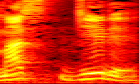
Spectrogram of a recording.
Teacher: মাস সিনটা পাতলা করবেন, স যেন না হয়ে যায়, মাস জিদে, জিম জিব্বার মধ্যখান উপতালের সঙ্গে লাগিয়ে উচ্চারণ করবেন, যা যেন না হয়ে যায়, মাস জিদ যেন না হয়ে যায়, হবে মাস জিদে, মাস জিদে।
